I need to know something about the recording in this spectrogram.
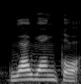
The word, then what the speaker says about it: guaguancó: Guaguancó, guaguancó. Yeah, I'm never gonna pronounce it right.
